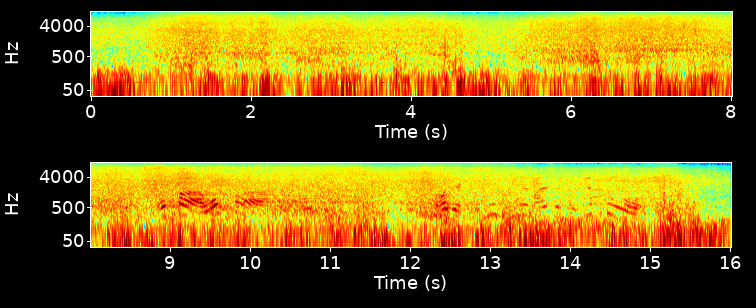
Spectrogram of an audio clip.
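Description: Wind buffeting the microphone over heavy surf breaking against the pier's pilings in a rough, storm-swelled sea: a steady, gusting rumble throughout.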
